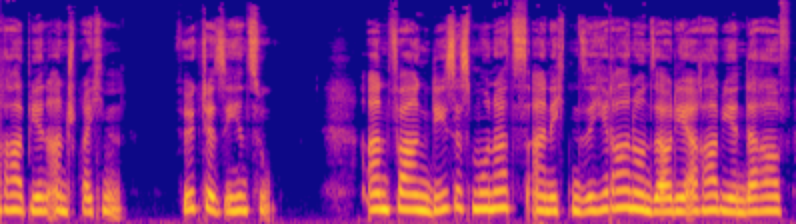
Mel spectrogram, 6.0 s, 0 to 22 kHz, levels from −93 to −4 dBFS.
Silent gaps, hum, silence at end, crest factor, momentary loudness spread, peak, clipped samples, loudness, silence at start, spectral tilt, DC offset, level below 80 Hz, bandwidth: none; none; 0.05 s; 14 dB; 9 LU; -4 dBFS; under 0.1%; -18 LUFS; 0 s; -3.5 dB/octave; under 0.1%; -58 dBFS; over 20 kHz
